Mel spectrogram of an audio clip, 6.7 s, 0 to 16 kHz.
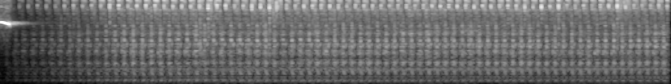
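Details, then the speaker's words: Jensen 76 model steam engine on dry fuel after rebuild: quick, even puffing at about four beats a second, steady once settled, with no leaks. The run lasts much longer than before the tune-up. "So then you just let it puff away for So as you can tell from the clip earlier, this is lasting a lot longer than it did before."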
